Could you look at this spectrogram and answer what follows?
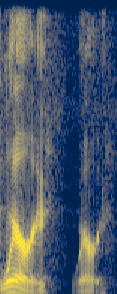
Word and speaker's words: wary: I'm always a little weary whenever you got people that Wary. wary. Sorry, Armand. Depends I'm always on a how you little pronounce it. wary. Well, if he's weary, he means he's sleepy.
